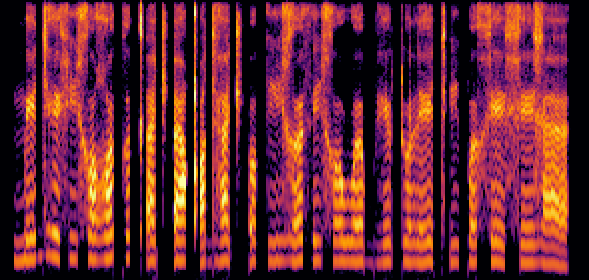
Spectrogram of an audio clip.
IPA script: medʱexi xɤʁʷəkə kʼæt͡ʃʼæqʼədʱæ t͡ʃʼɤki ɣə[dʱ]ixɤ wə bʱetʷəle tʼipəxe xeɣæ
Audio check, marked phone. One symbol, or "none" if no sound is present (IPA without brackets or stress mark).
θ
